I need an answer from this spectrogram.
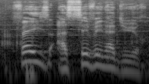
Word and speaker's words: Feiz ha Sevenadur: Phe à sevenénad dur c'est comme ça qu'on prononce Phe à sevenénad qui veut dire foie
